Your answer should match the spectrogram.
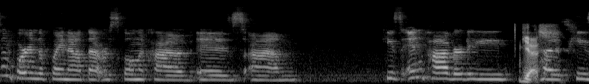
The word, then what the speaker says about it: Raskolnikov: So we are introduced to Raskolnikov, Rice. Right, that's how we say his name. Raskolnikov, I Yeah, think.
